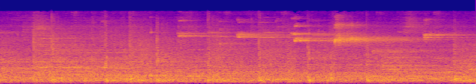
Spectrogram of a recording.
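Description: Basketball being dribbled on a hardwood gym floor during a pickup game, with sneakers squeaking several times in the second half.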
